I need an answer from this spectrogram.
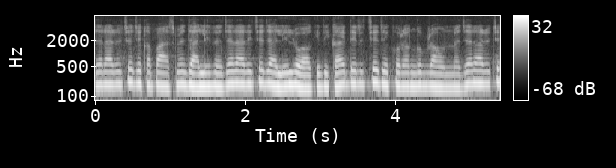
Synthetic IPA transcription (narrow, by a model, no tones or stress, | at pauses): əɾaːɾot͡ʃʰɛd͡ʒekapaːsmẽd͡ʒaːlinɐd͡ʒəɾaːɾit͡ʃʰɛd͡ʒaːliloːakid̪ɪkʰaːid̪eːɾit͡ʃʰɛd͡ʒeːkoɾə̃ŋɡbɾaːʊnːɐd͡ʒəɾaːɾot͡ʃʰɛ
